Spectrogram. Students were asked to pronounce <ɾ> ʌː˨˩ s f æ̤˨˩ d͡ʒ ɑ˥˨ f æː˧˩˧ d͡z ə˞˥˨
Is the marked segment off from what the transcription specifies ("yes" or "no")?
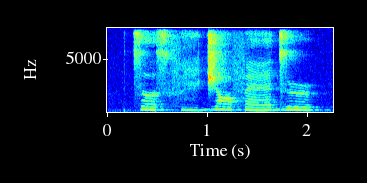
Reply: yes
